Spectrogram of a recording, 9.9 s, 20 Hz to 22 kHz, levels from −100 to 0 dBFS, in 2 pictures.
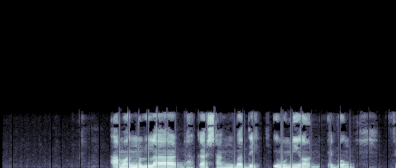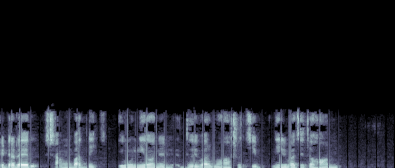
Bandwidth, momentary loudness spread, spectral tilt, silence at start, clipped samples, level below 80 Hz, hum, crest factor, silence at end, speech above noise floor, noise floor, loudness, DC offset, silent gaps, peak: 7.8 kHz; 14 LU; -5 dB/octave; 1.4 s; under 0.1%; -48 dBFS; none; 18 dB; 0.7 s; 48 dB; -66 dBFS; -18 LUFS; under 0.1%; none; -2 dBFS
